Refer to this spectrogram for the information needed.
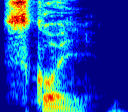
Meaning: how much
- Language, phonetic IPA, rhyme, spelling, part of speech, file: Russian, [skolʲ], -olʲ, сколь, adverb, Ru-сколь.ogg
